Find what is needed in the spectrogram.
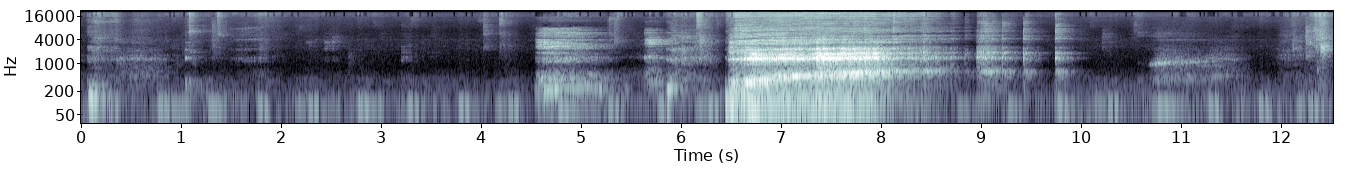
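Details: Deliberately performed burping: several small throaty burps, then one long, loud, rumbling belch lasting over a second, with a quiet room in between; burping.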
